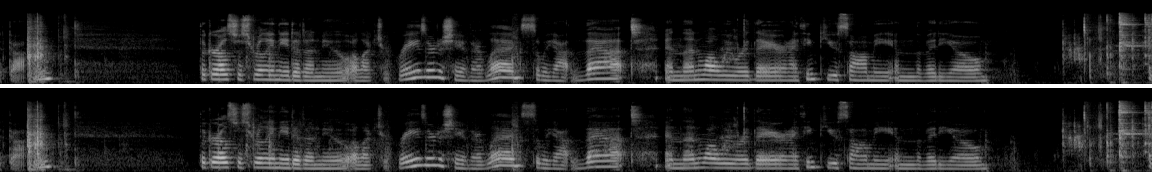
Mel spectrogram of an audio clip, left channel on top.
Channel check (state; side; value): normal; both; correlation -0.05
